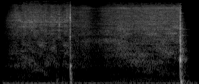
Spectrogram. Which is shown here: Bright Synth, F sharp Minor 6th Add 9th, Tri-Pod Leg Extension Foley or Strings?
Tri-Pod Leg Extension Foley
